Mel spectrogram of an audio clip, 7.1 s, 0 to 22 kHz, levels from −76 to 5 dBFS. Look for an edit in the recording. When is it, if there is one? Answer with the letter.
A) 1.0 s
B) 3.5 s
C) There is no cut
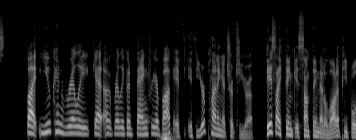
B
